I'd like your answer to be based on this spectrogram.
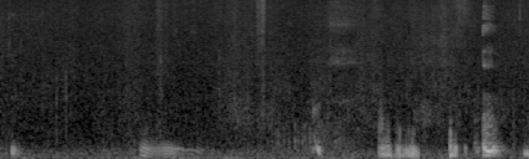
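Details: Male, hungry: soft low gurgles and a few short rumbling stomach bursts in a quiet room; borborygmi from hunger.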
